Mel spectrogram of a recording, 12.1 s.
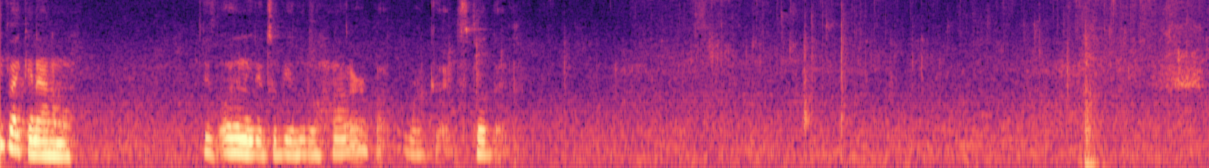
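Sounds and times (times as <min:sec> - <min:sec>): faint sizzle of frying: 0:06.1 - 0:12.0
oil popping: 0:06.1 - 0:12.0.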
